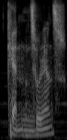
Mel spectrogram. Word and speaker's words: centurions: You have to make sure that your legion is led by a group of centurions, centurions with a hard C. That's how Latin works.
